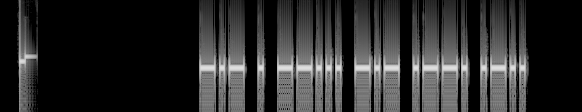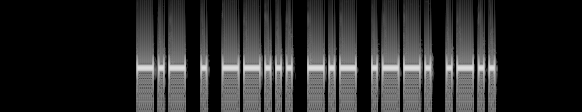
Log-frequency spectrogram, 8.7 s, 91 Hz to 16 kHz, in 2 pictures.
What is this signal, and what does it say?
Morse code, heard as a keyed tone, about 33 wpm, 700 Hz. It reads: KE7KPL KE7KPL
